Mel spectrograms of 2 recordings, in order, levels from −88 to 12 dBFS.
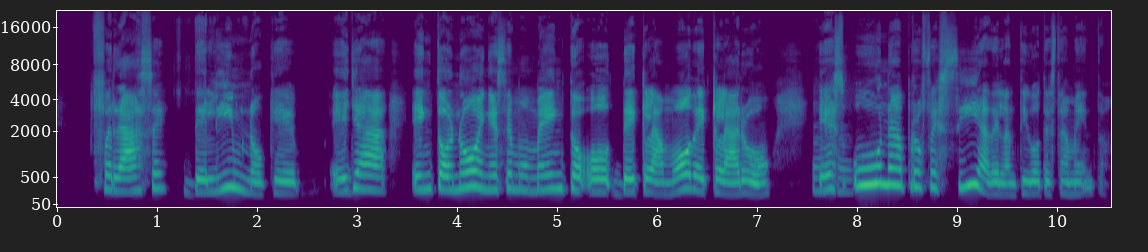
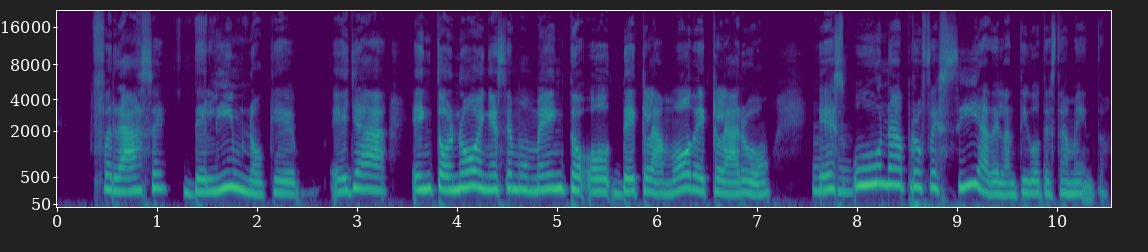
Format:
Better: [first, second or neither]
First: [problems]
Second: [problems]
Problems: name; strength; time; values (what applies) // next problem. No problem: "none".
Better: second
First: thin; very; fading below 350 Hz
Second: none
